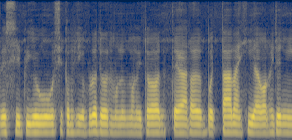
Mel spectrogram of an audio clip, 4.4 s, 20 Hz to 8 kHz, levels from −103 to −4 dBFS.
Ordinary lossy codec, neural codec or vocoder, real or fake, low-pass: none; codec, 16 kHz, 1 kbps, FunCodec, trained on Chinese and English, 50 frames a second; fake; none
